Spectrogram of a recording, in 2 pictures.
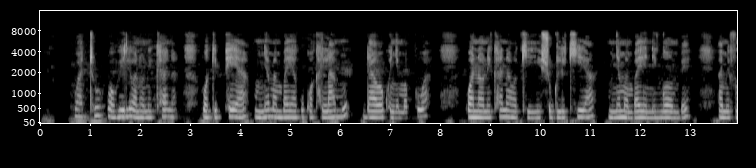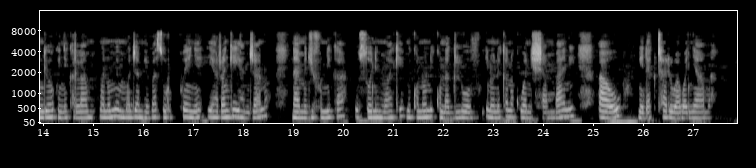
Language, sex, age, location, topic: Swahili, female, 18-24, Kisumu, health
